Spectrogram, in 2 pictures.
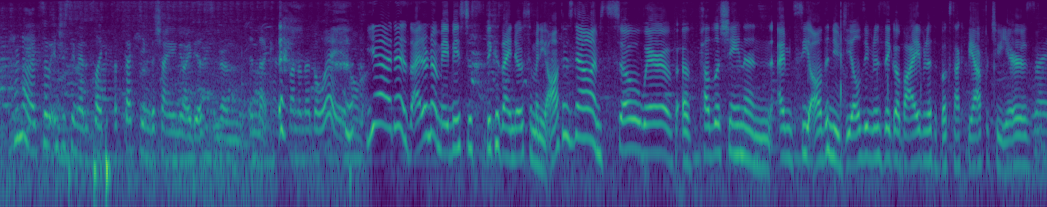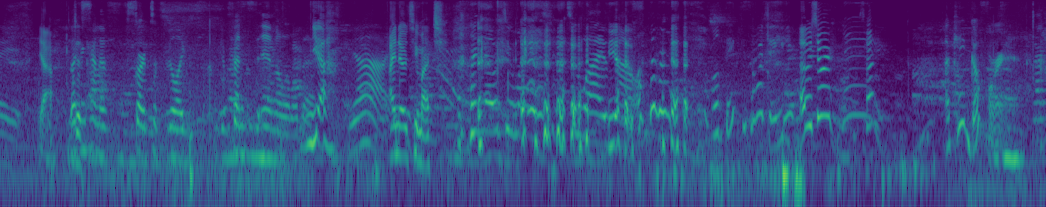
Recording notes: A mashup of lightning-round interviews conducted at the YALLWEST festival. A mashup of lightning-round interviews conducted at the YALLWEST festival.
